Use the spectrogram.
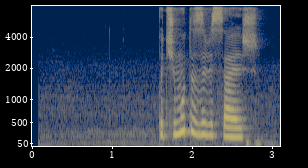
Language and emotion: Russian, neutral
